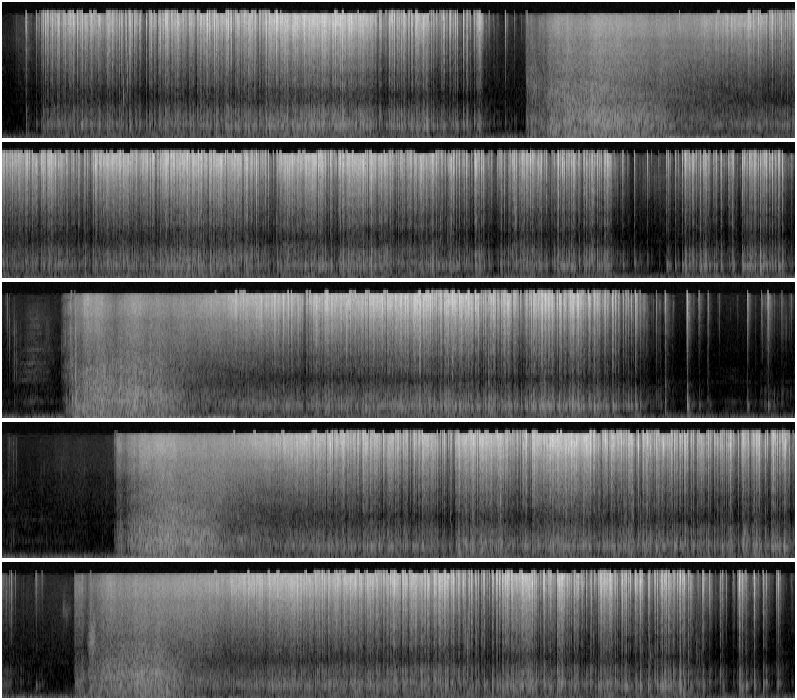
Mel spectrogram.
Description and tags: gravel falling into foley pit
